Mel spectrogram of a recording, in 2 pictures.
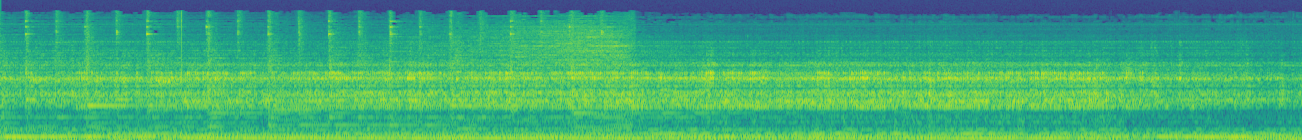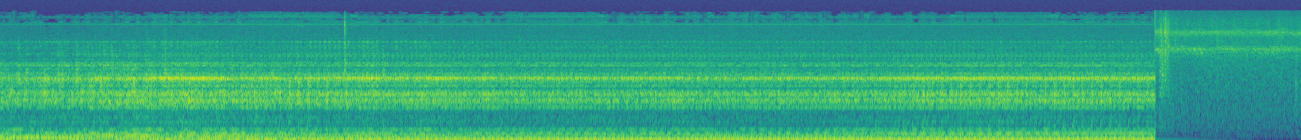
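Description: A utility vehicle's engine drones loudly and steadily while driving.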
